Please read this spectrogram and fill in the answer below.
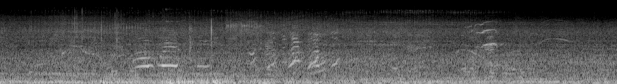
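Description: Busy outdoor promenade ambience: indistinct voices of passers-by talking over a steady low rumble.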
